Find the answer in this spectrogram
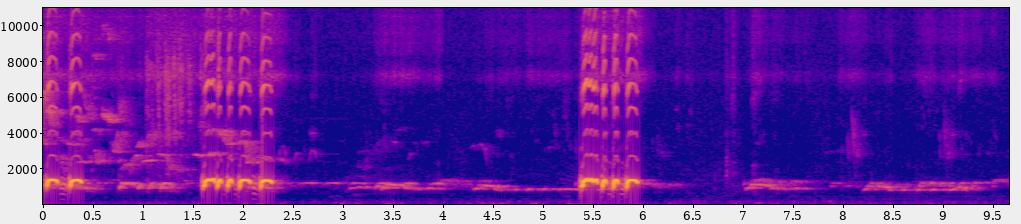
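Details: Zebra dove, local type, used as a lure to draw song from other doves. Three loud bursts of quick staccato notes, each trailing into gentle, purring trills at a steady mid pitch.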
